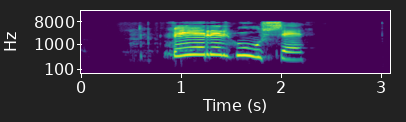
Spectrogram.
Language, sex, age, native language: Icelandic, female, 10, Icelandic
